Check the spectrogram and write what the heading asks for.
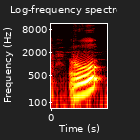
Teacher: huruf ro dibaca tafkhim dibaca tebal karena dia memiliki tanda baca domah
